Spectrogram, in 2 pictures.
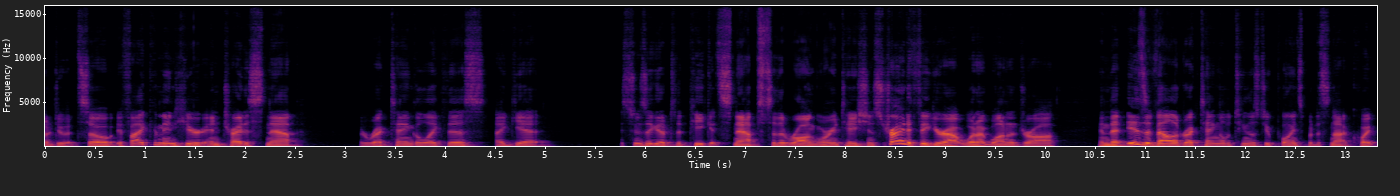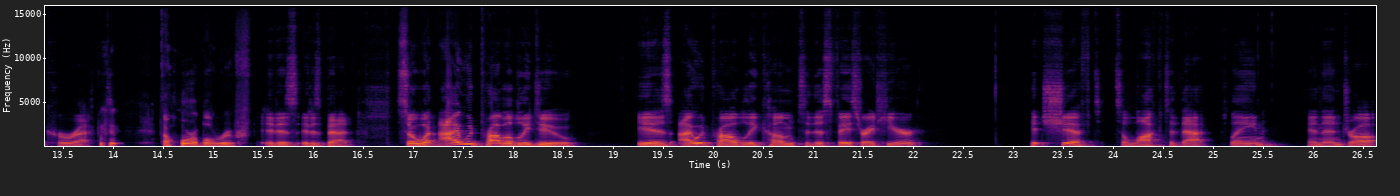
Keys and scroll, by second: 1.6 r, 2.2 r, 15.8 Escape.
